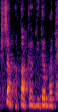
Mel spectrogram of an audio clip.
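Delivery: ordinary talk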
